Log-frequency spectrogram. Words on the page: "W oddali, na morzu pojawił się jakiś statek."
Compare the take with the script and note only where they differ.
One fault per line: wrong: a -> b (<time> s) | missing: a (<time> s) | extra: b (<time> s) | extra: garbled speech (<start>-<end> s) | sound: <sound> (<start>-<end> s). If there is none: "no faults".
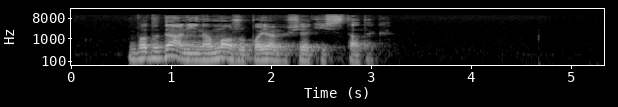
no faults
